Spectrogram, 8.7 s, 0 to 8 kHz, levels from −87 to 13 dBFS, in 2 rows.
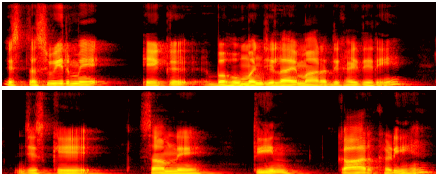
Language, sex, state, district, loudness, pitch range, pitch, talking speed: Hindi, male, Rajasthan, Jaipur, -18 LUFS, 95-115 Hz, 100 Hz, 110 wpm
